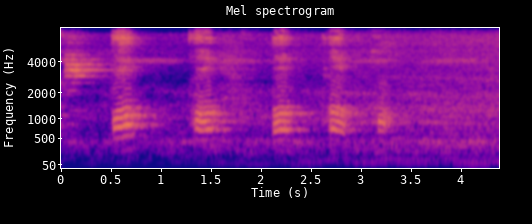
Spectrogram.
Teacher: प फ ब भ म दोनों होंठ मिलाकर बोले जा सकते हैं। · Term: ओष्ठांग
